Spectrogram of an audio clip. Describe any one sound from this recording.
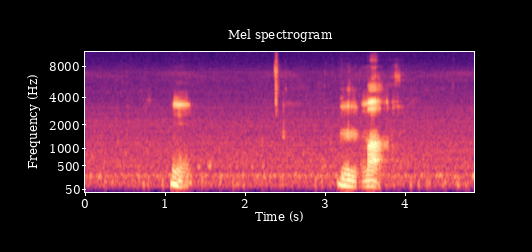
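A person gulps down a drink in a few loud swallows.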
